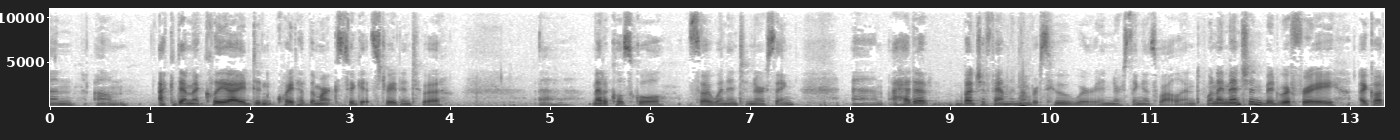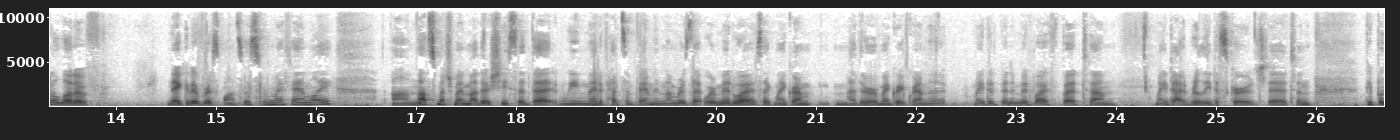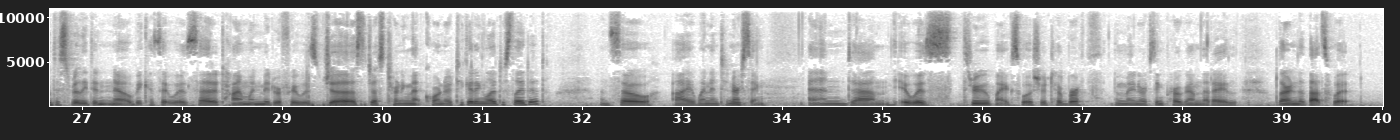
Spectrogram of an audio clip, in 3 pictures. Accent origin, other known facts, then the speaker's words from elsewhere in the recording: Ontario, Canada; My mother's family roots are in Chapleau, or near Chapleau, at the Brunswick House First Nation, and I grew up in Northern Ontario in various towns around there.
